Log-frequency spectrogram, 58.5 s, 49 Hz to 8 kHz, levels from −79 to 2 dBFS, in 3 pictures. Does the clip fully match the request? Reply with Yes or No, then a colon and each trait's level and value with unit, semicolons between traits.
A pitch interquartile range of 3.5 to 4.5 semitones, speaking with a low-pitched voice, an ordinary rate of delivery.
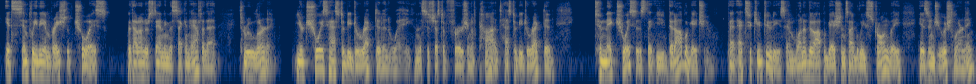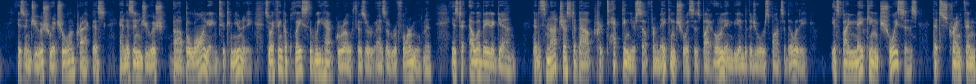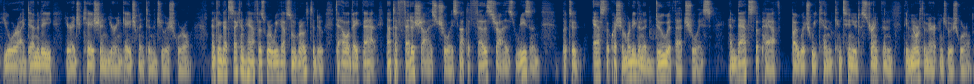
Yes: average, 4.2 semitones; very low, 80 Hz; average, 180 wpm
